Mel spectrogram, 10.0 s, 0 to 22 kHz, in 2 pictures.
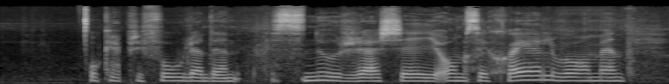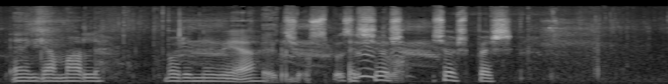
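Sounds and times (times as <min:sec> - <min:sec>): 
speech: 0:00.7 - 0:09.3
crow cawing: 0:06.3 - 0:08.5.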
